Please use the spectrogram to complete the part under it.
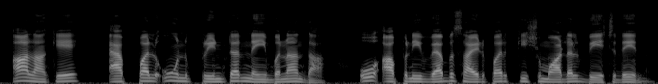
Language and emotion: Dogri, neutral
